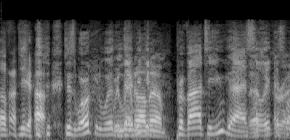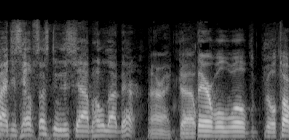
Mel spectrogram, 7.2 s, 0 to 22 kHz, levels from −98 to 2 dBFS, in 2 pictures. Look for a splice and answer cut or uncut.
cut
